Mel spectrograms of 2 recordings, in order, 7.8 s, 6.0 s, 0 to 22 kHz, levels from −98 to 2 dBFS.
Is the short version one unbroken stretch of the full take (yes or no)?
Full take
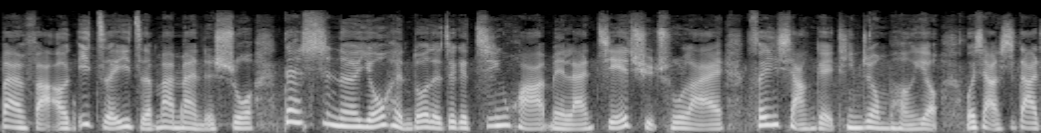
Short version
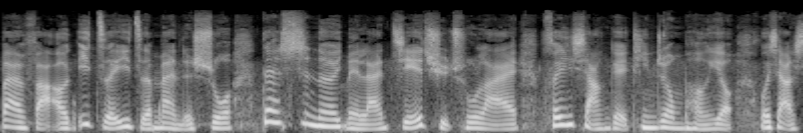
no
